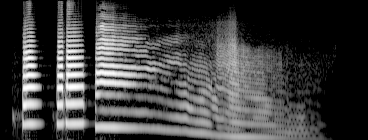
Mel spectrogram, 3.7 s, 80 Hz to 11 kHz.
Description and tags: Trumpet sound recorded for a children's show. Recorded with an SM 57, using Logic Pro.
fall, bugle, funny, call, trumpet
